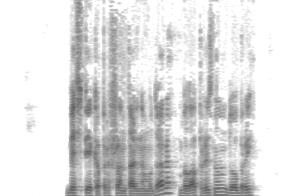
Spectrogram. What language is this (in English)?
Belarusian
